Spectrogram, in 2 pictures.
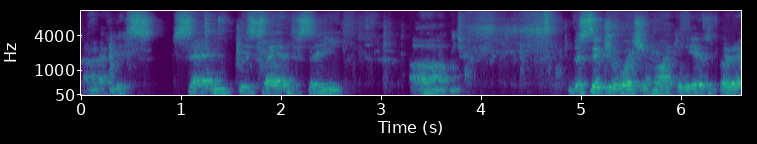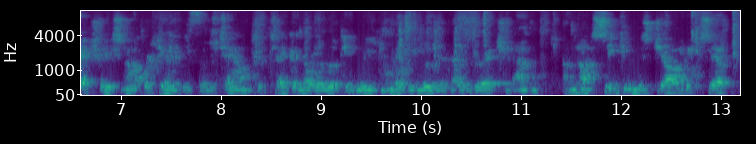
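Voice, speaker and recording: Amid noticeable background noise, a man with a Southern US accent speaks at a moderate pace. His pitch is medium and his intonation fairly even. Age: 70s. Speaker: retired public official. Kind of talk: public comment at council meeting. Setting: town council meeting. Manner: halting, many fillers.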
